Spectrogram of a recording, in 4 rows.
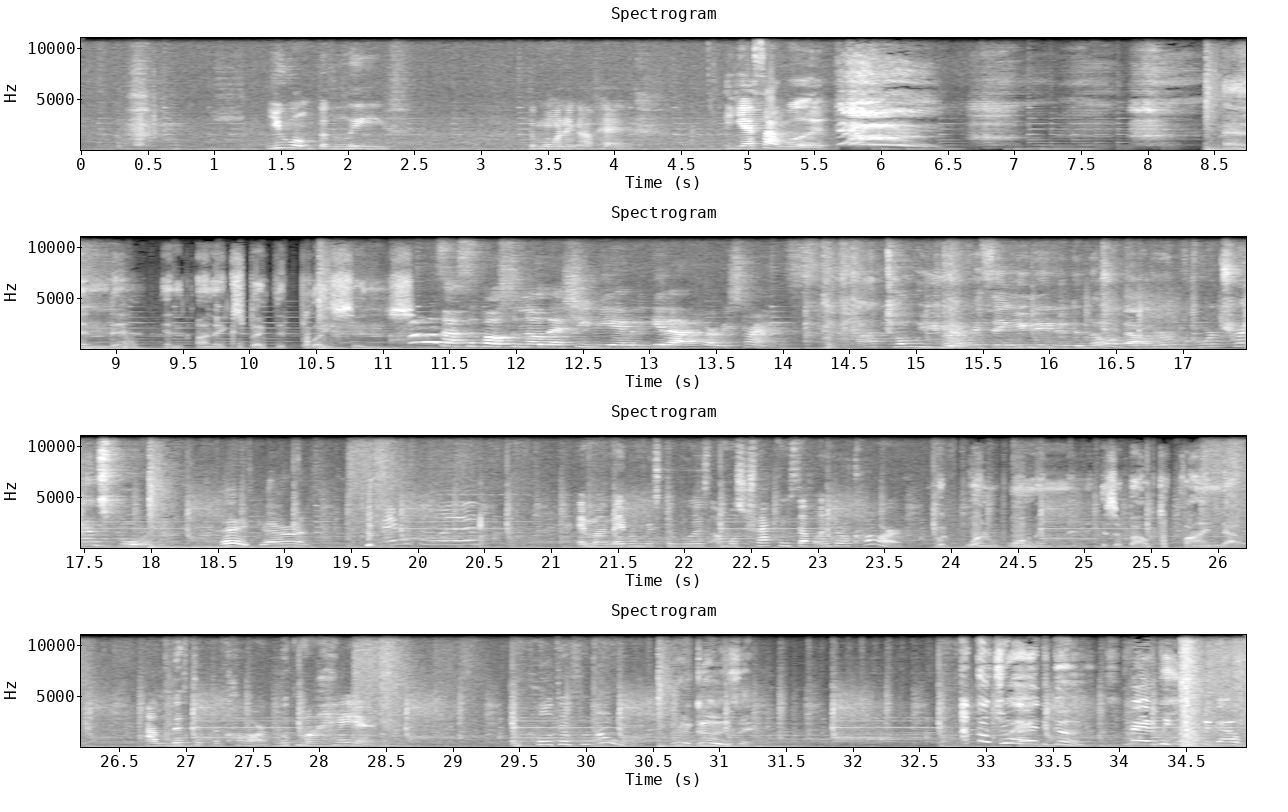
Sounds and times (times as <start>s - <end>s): Music: 0.0s - 34.9s
Speech: 8.5s - 11.4s, 23.9s - 26.2s.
